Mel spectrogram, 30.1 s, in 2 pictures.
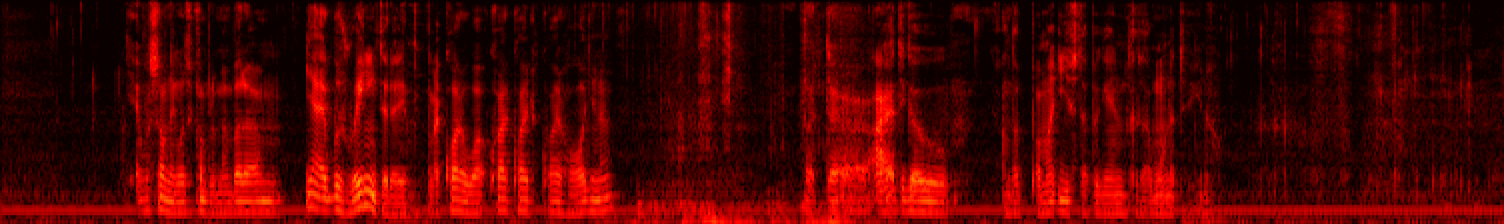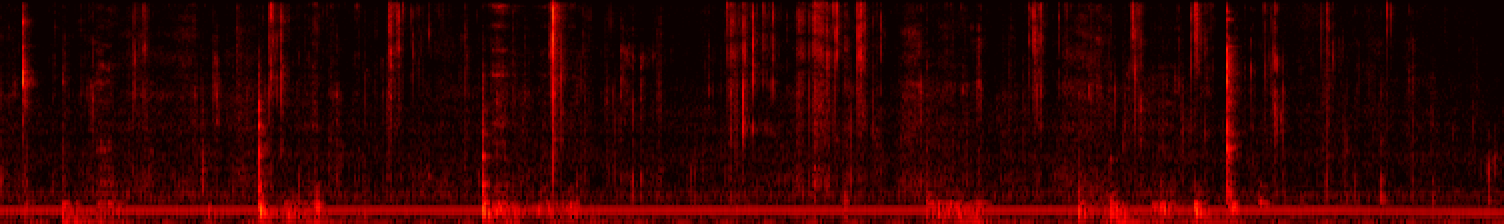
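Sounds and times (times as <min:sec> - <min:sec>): steady low hum: 0:00.0 - 0:30.0
chewing and crunching: 0:12.1 - 0:30.0.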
